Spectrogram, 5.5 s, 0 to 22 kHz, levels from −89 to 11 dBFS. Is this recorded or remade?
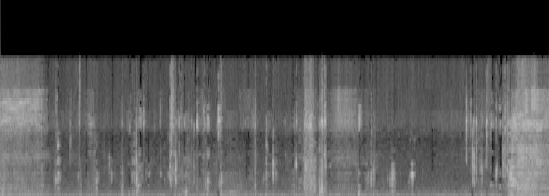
recorded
